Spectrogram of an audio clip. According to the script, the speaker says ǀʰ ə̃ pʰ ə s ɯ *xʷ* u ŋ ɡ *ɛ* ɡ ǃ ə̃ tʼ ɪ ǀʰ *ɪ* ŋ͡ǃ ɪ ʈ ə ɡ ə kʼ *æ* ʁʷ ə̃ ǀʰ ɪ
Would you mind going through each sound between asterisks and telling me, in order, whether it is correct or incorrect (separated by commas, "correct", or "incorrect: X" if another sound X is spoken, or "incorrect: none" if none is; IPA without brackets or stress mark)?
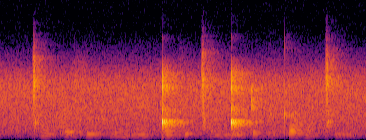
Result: incorrect: x, incorrect: ɛ̃, incorrect: ə, incorrect: ɜ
